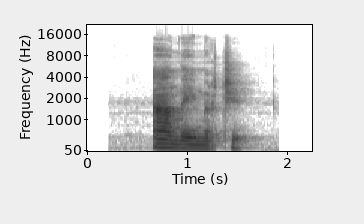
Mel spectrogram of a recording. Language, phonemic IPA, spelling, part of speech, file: Dutch, /ˈanemərcə/, aannemertje, noun, Nl-aannemertje.ogg
- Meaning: diminutive of aannemer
